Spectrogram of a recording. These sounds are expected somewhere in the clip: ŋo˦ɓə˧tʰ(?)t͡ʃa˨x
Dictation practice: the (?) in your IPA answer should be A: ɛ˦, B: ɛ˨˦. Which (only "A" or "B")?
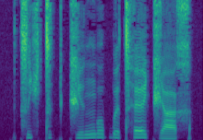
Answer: A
